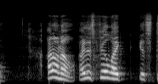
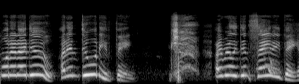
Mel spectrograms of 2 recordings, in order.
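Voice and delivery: baffled; 11 semitones higher, faster than usual. Retold or imitated. Retelling bafflement, pitch jumps high.

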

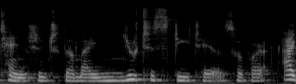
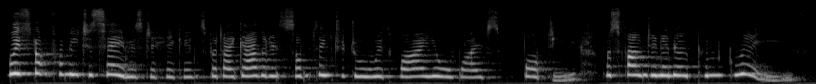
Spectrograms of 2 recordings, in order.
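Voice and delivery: much higher, louder, fast nurse voice; nurse explaining; 13 semitones higher, 12 dB louder, faster than usual. Acted. Nurse explains why the police want Charlie, high and quick. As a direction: rattle it off matter-of-factly.

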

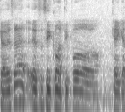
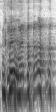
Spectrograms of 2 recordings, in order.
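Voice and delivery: high laughing slow words; 10 semitones higher, 11 dB louder, much slower than usual. Real, not acted. Laughing at own clumsiness.

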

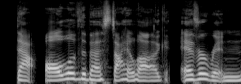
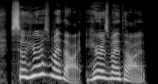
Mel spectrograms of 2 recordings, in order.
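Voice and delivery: excited build-up; 7 semitones higher than usual. Real, not acted. Excited theory start.

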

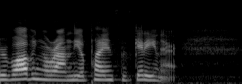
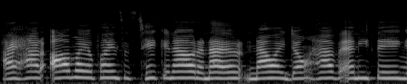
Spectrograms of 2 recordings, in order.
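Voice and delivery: exaggerated plea; 6 semitones higher, 4 dB louder than usual. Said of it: "echándole más crema a los tacos".

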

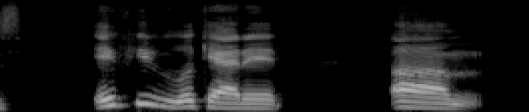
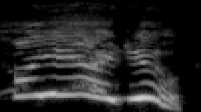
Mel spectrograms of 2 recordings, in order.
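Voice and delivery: much higher, louder fake enthusiasm; mock eager; 6 dB louder than usual. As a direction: gush like a gullible mark. Playing along with a tech scammer.

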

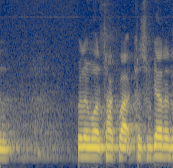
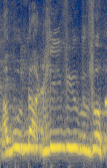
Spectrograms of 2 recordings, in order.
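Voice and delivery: loud, high-pitched mock New Zealand accent; hammed-up fantasy hero with a New Zealand lilt; Game of Thrones New Zealand accent; 10 semitones higher, 5 dB louder than usual. Preacher showing how Jacob sounds in his head, mock New Zealand accent. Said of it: "Game of Thrones and somebody from New Zealand".

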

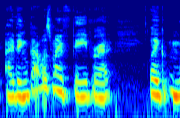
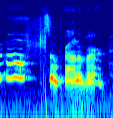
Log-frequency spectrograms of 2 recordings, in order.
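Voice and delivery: gushing proud squeal. Retold or imitated. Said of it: "and I was like".

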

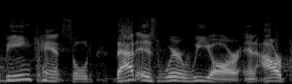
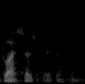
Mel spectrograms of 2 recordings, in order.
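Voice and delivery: under his breath; 10 semitones lower, 14 dB quieter, faster than usual. Pretend. Reluctant prayer said to himself.

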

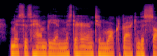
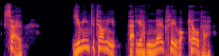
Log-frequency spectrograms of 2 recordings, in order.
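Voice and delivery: incredulous challenge; 5 semitones higher than usual. A narrator's reading. Student interrupts officer, challenging him.

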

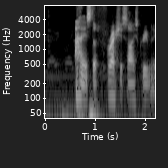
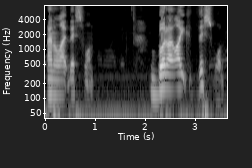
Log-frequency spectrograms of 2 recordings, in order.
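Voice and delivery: Aldi advert voice; 7 dB louder than usual. Retold or imitated. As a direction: recite it like the advert, stretching the final one. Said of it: "And it's like".

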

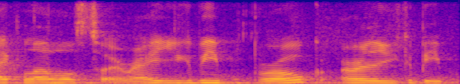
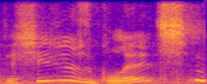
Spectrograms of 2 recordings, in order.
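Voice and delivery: laughing; 9 semitones higher, 4 dB louder than usual. Real, not acted. Laughing at sister's slip.

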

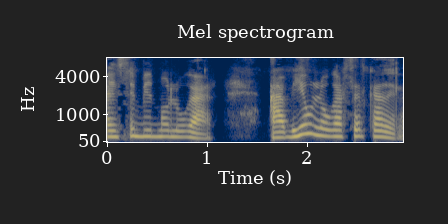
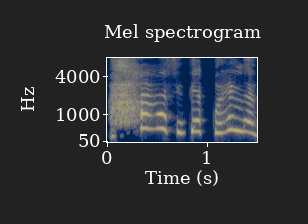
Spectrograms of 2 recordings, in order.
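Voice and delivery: high, delighted reply; delighted surprise; 12 semitones higher than usual. Retold or imitated. Patient to nurse who remembered her, high delighted surprise. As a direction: squeal it, touched she remembers.

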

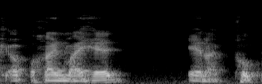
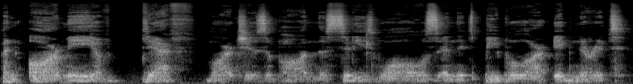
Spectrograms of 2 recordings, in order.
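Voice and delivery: breathy divine whisper; dramatic whisper. Acted. God speaks into a man's mind, dramatic whisper. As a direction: whisper it like a voice from the gods. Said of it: "a dramatic voice".

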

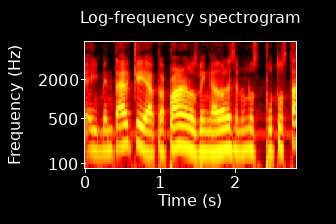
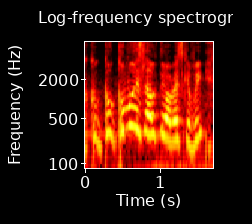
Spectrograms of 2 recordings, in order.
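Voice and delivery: ordinary talk

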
